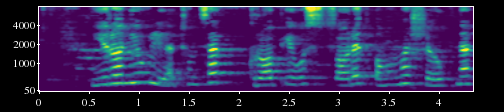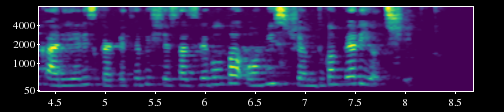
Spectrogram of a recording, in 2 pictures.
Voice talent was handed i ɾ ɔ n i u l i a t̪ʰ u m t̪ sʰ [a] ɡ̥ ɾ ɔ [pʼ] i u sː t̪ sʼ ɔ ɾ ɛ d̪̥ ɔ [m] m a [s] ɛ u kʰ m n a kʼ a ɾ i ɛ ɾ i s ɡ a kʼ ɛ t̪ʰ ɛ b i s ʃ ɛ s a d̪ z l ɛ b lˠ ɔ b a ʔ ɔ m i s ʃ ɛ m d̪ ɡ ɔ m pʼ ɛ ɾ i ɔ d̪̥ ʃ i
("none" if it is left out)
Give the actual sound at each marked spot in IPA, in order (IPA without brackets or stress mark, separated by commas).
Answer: a, pʼ, m, ʃ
